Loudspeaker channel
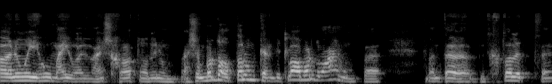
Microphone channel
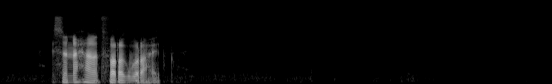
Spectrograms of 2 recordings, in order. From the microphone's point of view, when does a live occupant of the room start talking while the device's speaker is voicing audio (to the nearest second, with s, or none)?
1 s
